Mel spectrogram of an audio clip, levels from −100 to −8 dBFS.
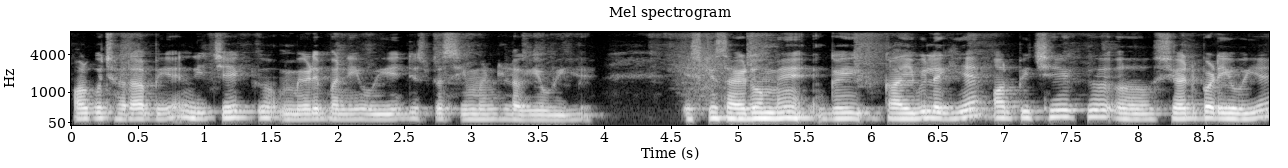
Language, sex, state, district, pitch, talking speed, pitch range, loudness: Hindi, male, Chhattisgarh, Raigarh, 135 Hz, 200 wpm, 130-150 Hz, -17 LUFS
